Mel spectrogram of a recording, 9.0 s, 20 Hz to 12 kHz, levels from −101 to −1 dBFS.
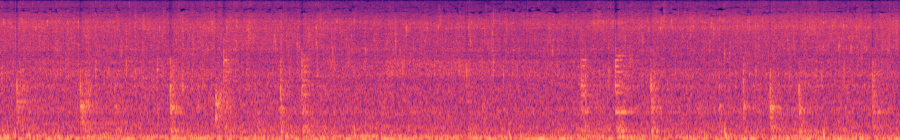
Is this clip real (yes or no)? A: yes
